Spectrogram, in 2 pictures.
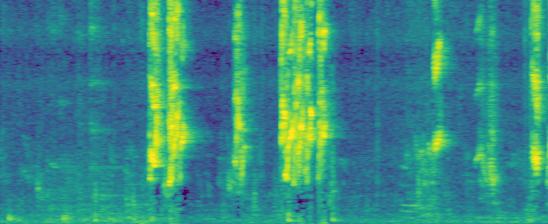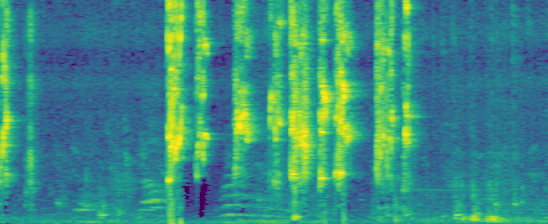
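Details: Lovebirds, green and blue, chirping in the morning while scrambling for vegetables: many harsh, shrill chirps come in irregular bursts and clusters, some doubled or tripled, with quiet pauses in between.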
